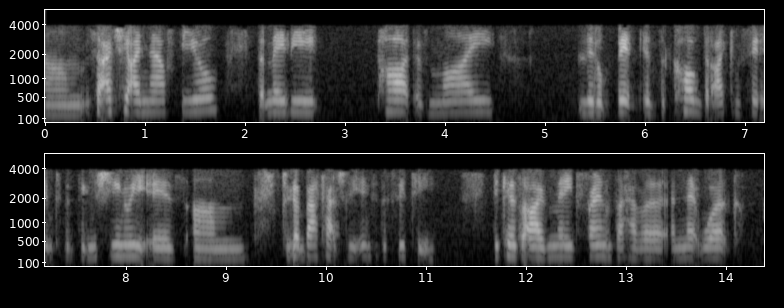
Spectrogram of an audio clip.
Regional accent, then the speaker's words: London, United Kingdom; I'm from London.

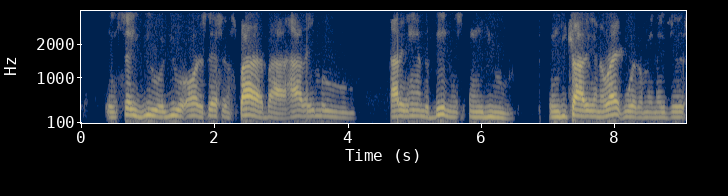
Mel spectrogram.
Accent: Houston, Texas, United States; also born or lived in Savannah; I mean, being from Savannah and growing up in Houston, you know, which is a way bigger city

